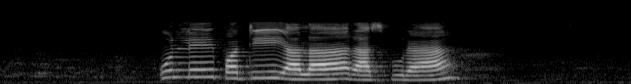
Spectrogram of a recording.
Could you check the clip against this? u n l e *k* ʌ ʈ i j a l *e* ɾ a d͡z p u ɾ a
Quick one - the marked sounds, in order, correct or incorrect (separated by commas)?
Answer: incorrect, incorrect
